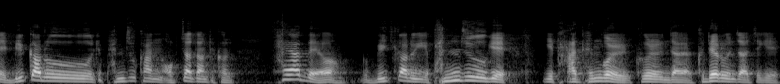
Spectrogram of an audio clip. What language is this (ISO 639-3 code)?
kor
